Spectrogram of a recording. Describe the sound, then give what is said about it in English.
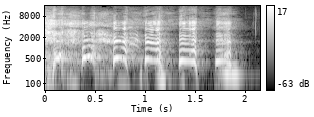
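Coughing with a voiced, laugh-like quality comes in five quick bursts, fairly loud and with no talk. “I'm trying not to laugh so I don't cough too much.”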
